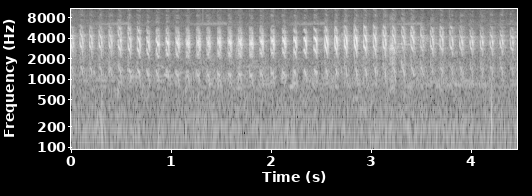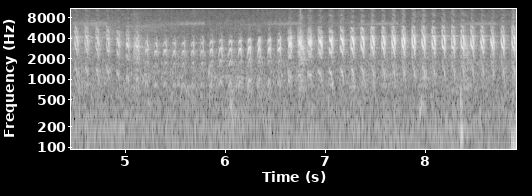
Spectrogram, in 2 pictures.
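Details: Master song of a long-tailed shrike, tengkek buto werkudoro type, for training other birds. Rapid, high chattering notes run continuously at about three per second, fading briefly around the midpoint before strengthening again.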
